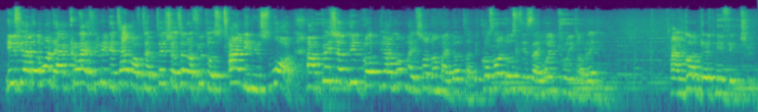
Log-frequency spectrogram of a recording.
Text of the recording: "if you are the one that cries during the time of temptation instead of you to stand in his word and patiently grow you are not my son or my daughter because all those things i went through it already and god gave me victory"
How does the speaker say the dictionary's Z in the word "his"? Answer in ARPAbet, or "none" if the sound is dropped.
S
